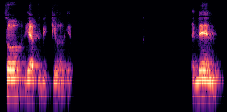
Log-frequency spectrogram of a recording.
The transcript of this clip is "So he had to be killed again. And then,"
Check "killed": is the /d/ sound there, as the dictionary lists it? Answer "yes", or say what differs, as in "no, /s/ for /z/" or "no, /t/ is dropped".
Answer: no, /d/ is dropped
